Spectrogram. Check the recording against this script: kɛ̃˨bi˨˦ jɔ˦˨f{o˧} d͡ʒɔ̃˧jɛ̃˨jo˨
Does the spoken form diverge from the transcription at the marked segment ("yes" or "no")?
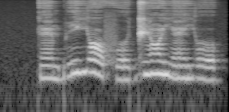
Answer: yes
